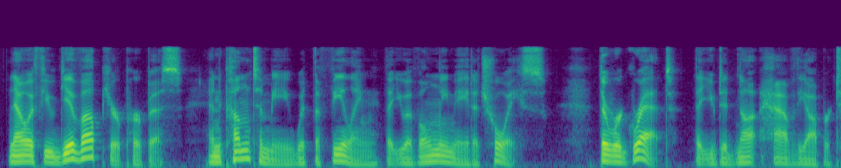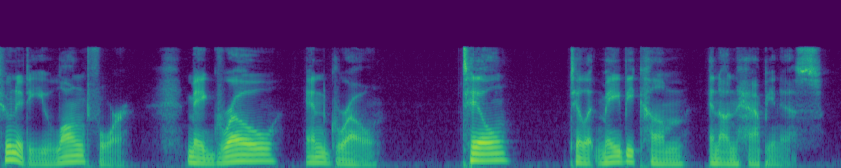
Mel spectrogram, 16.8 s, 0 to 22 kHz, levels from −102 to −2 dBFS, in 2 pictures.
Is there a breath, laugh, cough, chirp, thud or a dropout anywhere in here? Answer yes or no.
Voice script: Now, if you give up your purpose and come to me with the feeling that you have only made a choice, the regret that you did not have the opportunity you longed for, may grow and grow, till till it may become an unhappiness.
no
